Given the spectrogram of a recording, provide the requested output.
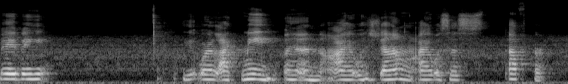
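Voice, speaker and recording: Over noticeable background noise, a woman speaks at a very slow pace with long, frequent pauses. Her fairly high voice stays monotone and flat. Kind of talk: devotional talk.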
